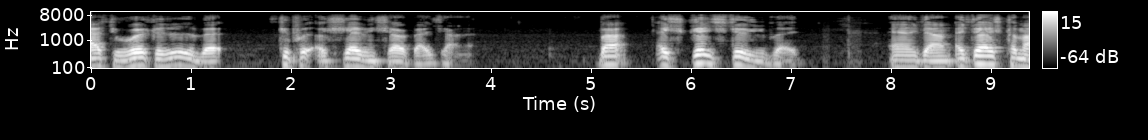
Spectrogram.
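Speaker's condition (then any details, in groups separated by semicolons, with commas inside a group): Mouth cancer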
